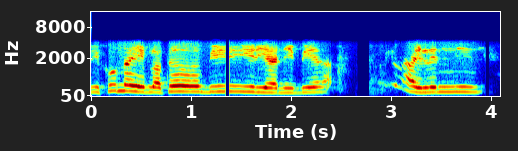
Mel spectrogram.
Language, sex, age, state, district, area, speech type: Bodo, male, 45-60, Assam, Chirang, urban, conversation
